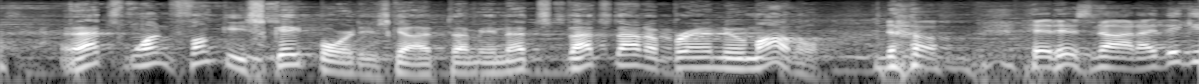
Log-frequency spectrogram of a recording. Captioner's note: laughter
